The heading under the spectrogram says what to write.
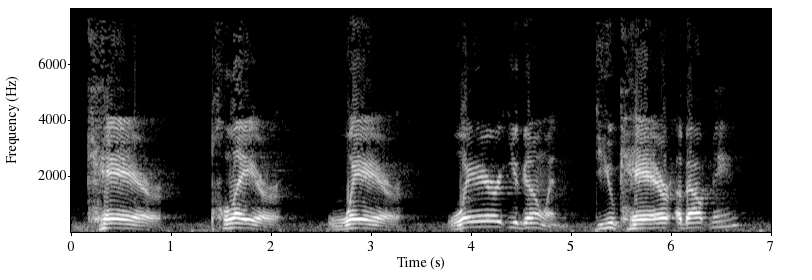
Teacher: Another example of a Northern Jersey accent, we sometimes pronounce the R at the end of our words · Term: North Jersey accent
